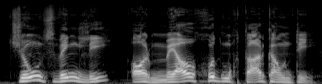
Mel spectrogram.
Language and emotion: Urdu, neutral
